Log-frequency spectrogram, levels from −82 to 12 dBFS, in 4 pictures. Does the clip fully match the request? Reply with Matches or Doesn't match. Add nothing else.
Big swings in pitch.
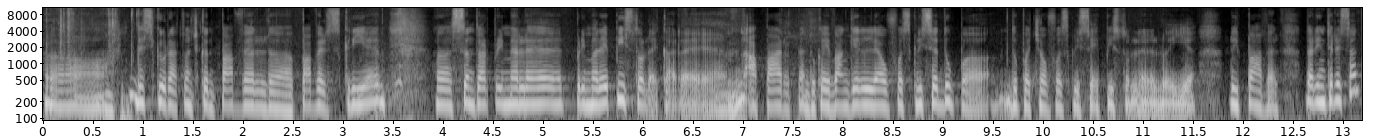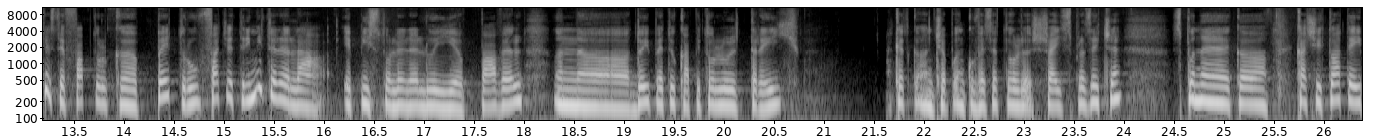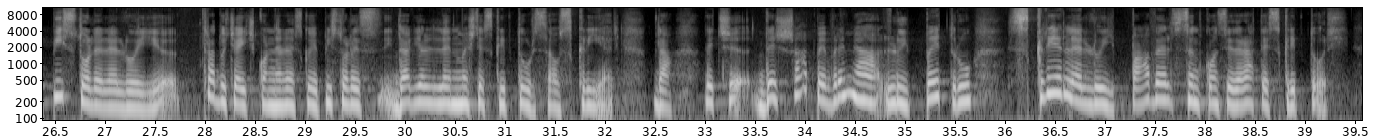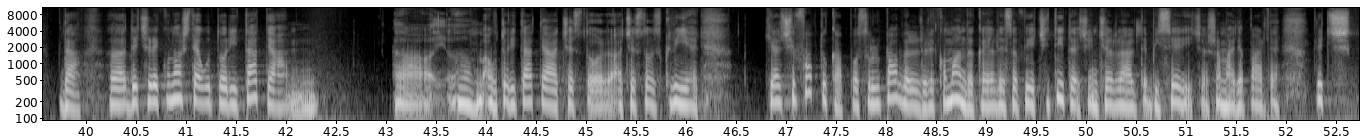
Doesn't match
